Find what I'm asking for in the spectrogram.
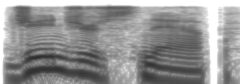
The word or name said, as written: gingersnap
